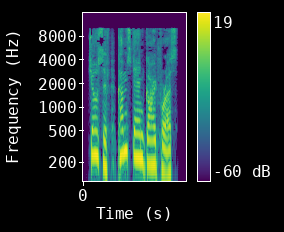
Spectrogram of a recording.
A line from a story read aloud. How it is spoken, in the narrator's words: Renata cried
